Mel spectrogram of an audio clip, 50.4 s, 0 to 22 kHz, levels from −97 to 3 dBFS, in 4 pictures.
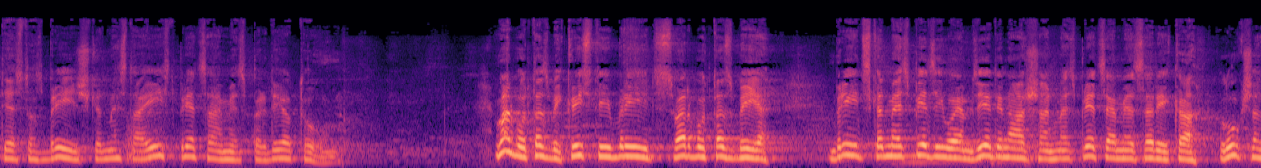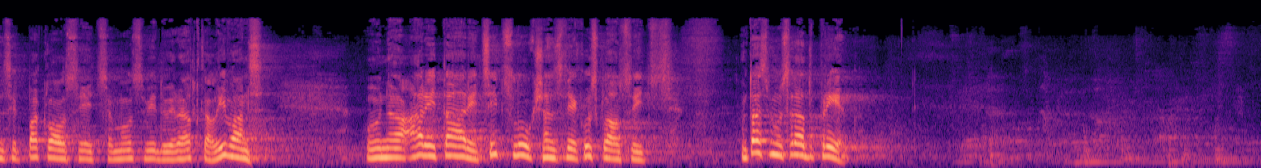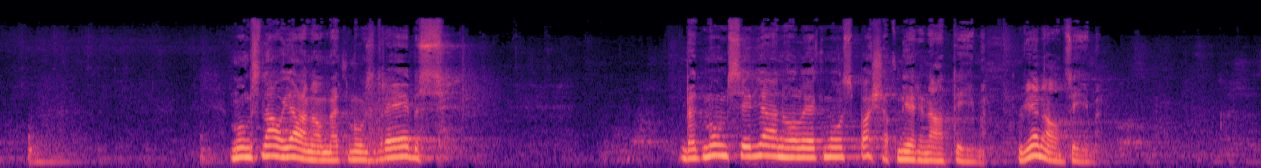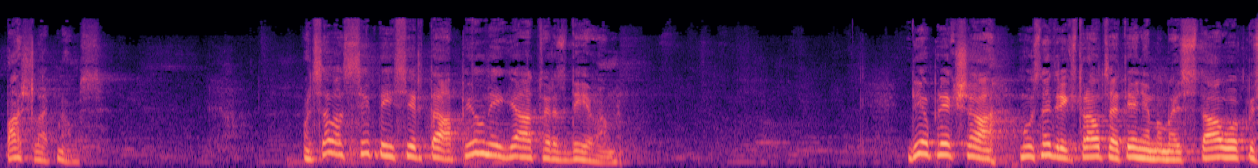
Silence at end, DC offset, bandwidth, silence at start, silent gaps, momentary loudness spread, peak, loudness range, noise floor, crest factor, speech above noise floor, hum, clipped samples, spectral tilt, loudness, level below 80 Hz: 0 s; under 0.1%; 15 kHz; 0 s; none; 14 LU; -2 dBFS; 10 LU; -58 dBFS; 20 dB; 38 dB; none; under 0.1%; -6 dB/octave; -20 LUFS; -60 dBFS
